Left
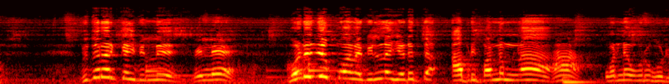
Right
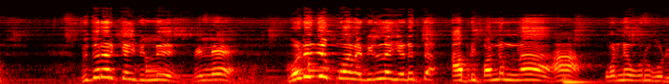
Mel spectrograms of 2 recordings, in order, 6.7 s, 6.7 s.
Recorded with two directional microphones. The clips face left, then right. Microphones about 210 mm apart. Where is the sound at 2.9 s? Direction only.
Centre (ahead or behind).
